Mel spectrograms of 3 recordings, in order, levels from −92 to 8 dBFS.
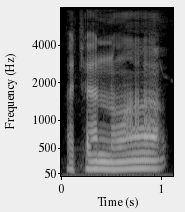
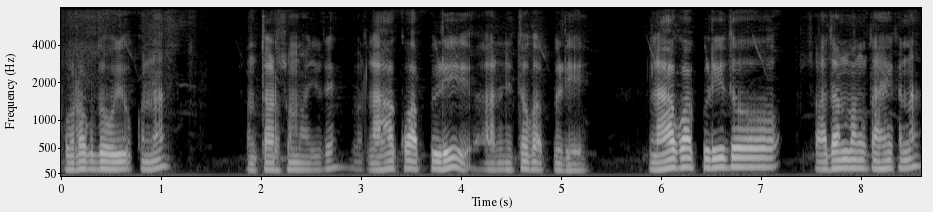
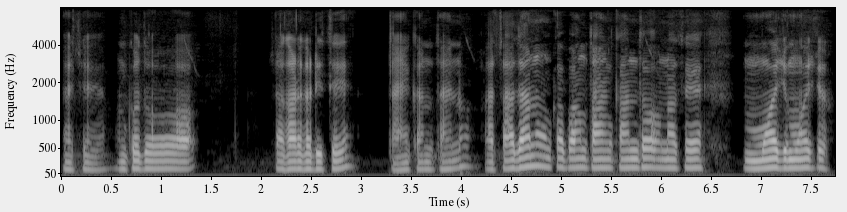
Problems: none marked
